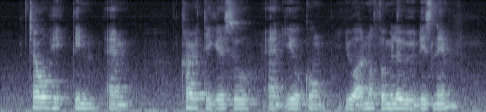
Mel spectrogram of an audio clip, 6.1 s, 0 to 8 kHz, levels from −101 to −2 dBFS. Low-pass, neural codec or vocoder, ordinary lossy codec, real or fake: none; none; none; real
